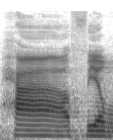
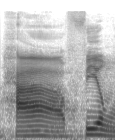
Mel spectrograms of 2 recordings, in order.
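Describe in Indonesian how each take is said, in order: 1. Konsonan terakhirnya bunyi tebal. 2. Konsonan terakhirnya bunyi tebal.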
